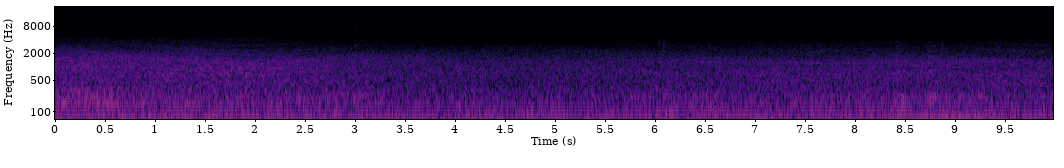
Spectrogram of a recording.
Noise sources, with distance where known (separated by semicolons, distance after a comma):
medium-sounding engine, near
